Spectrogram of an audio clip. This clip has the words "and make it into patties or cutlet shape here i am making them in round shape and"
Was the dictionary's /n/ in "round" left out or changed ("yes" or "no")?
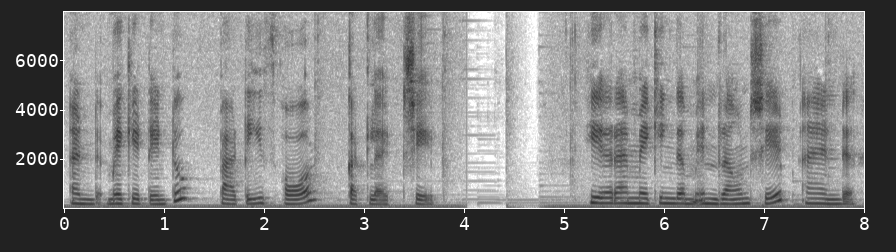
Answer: no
